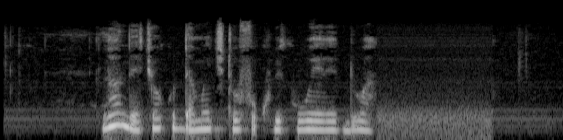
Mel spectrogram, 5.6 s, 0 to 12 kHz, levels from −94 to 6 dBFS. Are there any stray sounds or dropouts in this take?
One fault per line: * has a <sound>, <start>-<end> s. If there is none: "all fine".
all fine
